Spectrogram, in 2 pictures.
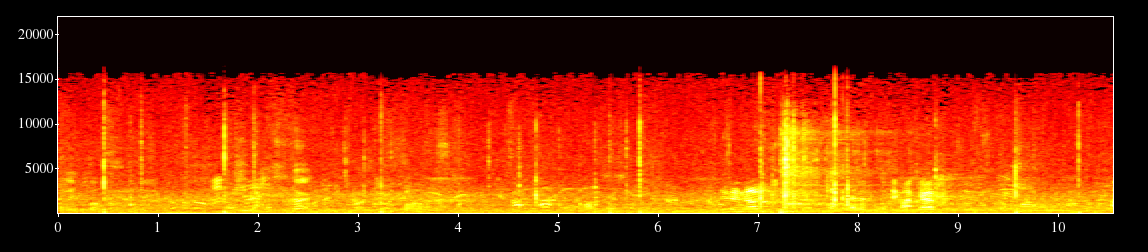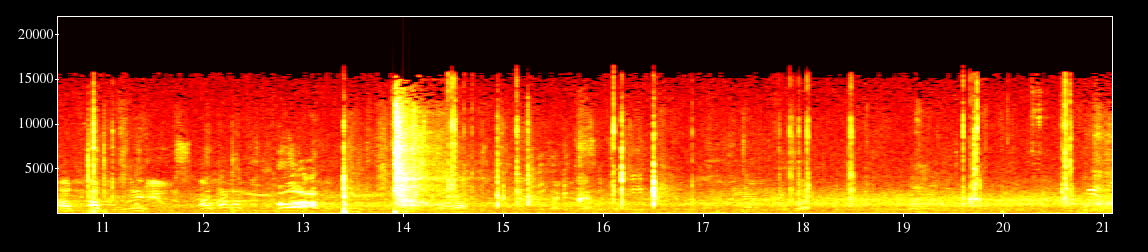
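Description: Players calling and shouting across an outdoor football pitch during five-a-side play, with a few sharp knocks of the ball being struck, the loudest a little after the middle. A steady low background hum runs underneath.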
